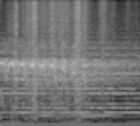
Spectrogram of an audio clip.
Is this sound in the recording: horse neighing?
yes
